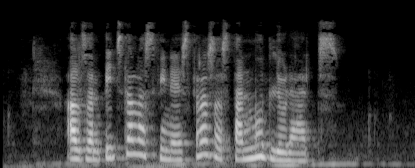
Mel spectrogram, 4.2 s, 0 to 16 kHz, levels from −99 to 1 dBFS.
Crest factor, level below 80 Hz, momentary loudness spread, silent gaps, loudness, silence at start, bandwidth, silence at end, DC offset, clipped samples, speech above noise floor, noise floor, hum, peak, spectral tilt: 20 dB; -48 dBFS; 17 LU; none; -25 LUFS; 0.7 s; 10 kHz; 0.6 s; under 0.1%; under 0.1%; 34 dB; -58 dBFS; none; -6 dBFS; -5 dB/octave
